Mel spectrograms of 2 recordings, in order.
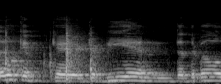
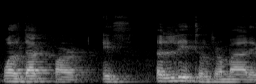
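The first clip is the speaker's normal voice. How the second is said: deadpan; 6 semitones lower, 5 dB quieter, slower than usual. Retold or imitated. Quoting Tenet dialogue deadpan.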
